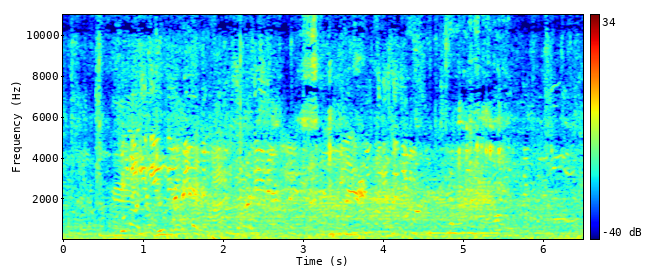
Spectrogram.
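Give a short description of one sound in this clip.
Footsteps shuffle on pavement as a crowd walks.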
